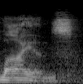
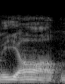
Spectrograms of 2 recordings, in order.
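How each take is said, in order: First: It is pronounced the English way. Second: It is pronounced the French way.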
